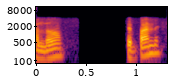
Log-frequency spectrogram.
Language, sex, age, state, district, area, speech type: Telugu, male, 18-30, Telangana, Jangaon, urban, conversation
